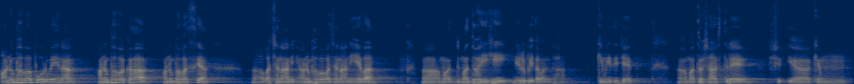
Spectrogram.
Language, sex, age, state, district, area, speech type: Sanskrit, male, 18-30, Telangana, Mahbubnagar, urban, spontaneous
